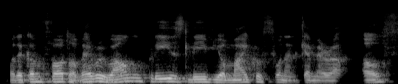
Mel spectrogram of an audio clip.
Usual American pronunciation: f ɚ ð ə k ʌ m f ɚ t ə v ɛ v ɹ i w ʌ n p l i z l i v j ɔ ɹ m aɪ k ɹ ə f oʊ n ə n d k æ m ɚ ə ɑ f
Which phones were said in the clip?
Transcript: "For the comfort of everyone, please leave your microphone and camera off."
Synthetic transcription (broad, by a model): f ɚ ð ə k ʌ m f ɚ t ə v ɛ v ɹ i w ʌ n p l i z l i v j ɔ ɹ m aɪ k ɹ ə f oʊ n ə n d k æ m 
